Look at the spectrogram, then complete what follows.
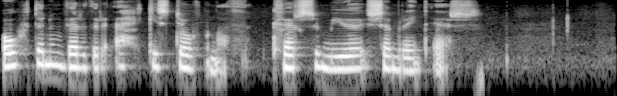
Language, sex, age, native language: Icelandic, female, 30-39, Filipino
